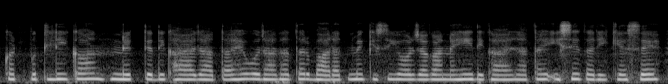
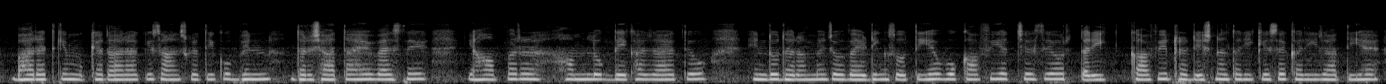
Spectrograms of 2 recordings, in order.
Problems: constant background noise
